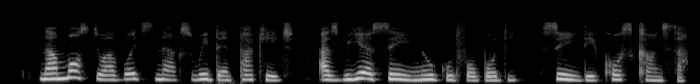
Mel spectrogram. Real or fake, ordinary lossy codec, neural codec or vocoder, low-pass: fake; none; codec, 16 kHz in and 24 kHz out, 0.9 kbps, LongCat-Audio-Codec, fine tuned four codebook decoder; 7.2 kHz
